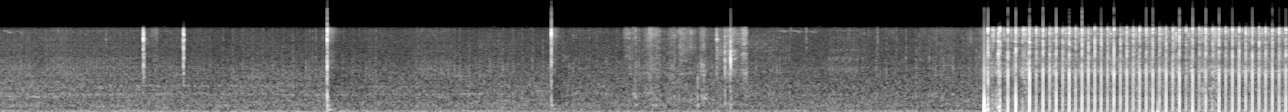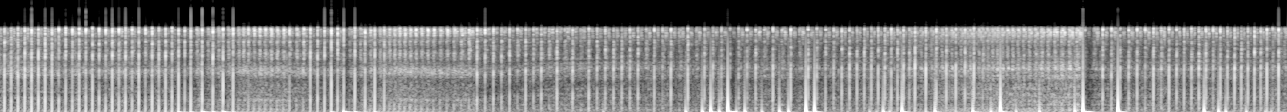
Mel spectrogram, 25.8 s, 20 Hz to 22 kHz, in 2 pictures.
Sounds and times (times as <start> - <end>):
Idling: 9.8 - 25.7.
